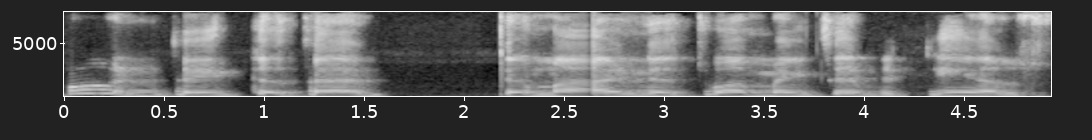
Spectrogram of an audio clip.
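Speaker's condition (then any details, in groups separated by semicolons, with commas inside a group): Cerebral palsy, mild; light case, muscles weak but working, cognition unaffected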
